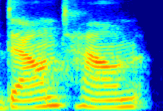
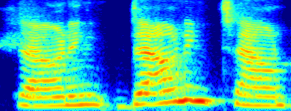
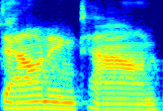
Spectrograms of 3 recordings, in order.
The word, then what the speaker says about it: Downingtown: Downingtown, Pennsylvania. Oh my goodness, thank you. I messed it all up, each and every one. Downingtown. I wish I lived in the downtown. I know, my eyes just wanted it to say downtown. It's Downingtown.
